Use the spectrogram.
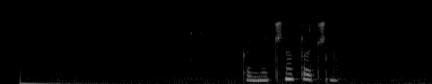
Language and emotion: Russian, neutral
